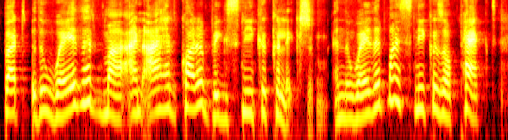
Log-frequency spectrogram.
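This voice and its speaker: A woman's voice: a little high, brisk, a bit bright. A woman with a South African accent co-hosting in a chatty way, bantering casually and telling stories. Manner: chatty, switches between Afrikaans and English. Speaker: radio or podcast co-host. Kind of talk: casual co-host banter and storytelling.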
